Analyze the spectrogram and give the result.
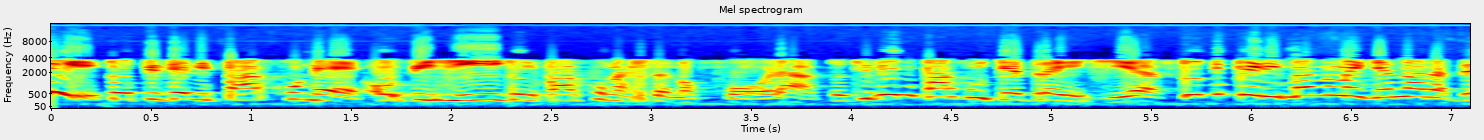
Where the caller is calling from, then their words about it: Glyfada, Attica, Greece; από Γλυφάδα.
